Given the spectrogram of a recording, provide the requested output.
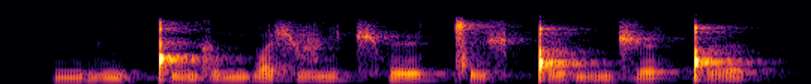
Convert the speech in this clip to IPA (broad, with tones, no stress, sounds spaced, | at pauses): m b ĩ˨ ɡ ǃ ĩ˨ ɡ ɵ˦ m b ɑ˦ ʃ v i˦ t͡ʃʰ øː˦ ǀ ʉ˨˦ ʃ ǃ ø˨ ɡ n d͡ʒ œ˦ ǃ œ˨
